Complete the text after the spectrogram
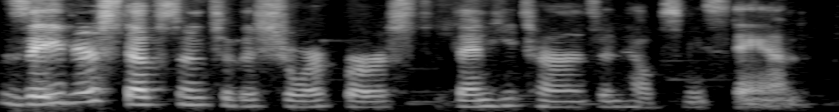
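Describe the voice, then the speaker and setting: Slow-speaking woman narrating over music, lower-pitched. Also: lively intonation, dry recording, low-quality recording. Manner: reads narration slowly, reacting aloud in asides. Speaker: gaming channel host. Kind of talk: narrating a story game with asides. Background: music behind the voice.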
